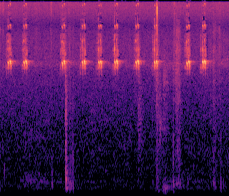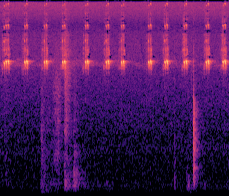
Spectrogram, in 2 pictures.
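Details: A cricket chirps steadily in summer, short high trilled pulses repeating about twice a second.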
